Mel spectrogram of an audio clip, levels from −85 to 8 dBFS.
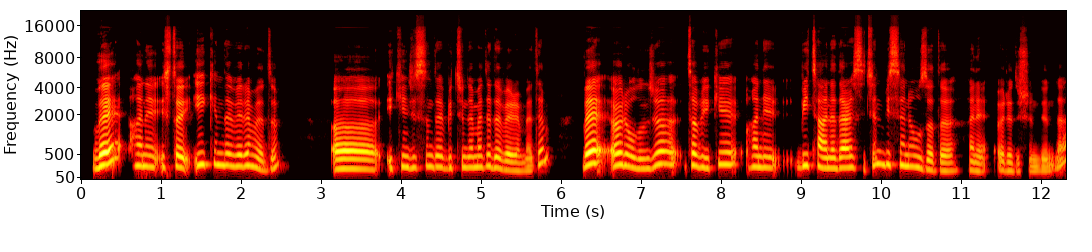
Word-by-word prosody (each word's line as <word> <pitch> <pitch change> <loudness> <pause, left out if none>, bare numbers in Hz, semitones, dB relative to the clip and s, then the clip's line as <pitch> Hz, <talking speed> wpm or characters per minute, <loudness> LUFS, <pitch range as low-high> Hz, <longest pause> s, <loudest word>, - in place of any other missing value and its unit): ve, 275 - +8
hani, 245 -3 -2
işte, 230 -1 0
ilkinde 270 -2 -2
veremedim, 235 - -3 0.7
eee, 195 -1 +6
ikincisinde, 225 +2 -5
bütünlemede 225 +2 -5
de 215 -3 -1
veremedim 170 - -3 0.4
ve 300 +3 +8
öyle 265 -1 +3
olunca 240 +7 -1
tabii 225 -6 -1
ki, 280 +2 -3
hani, 225 -3 -4 0.2
1 255 +2 -4
tane 215 -5 +1
ders 220 0 +1
için 275 +1 -5
1 275 - -2
sene 260 -3 -3
uzadı. 170 -7 -4
Hani 155 -4 -6
öyle 160 -2 -5
düşündüğünde. 80 - -8
225 Hz, 125 wpm, -21 LUFS, 200-260 Hz, 0.7 s, ve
